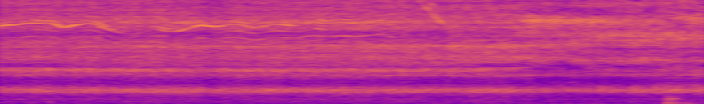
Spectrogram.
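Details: Continuous high-pitched whine of a high-speed dental handpiece with water hiss, diamond bur adjusting the bite on porcelain inlays, onlays and crowns, at the marginal ridge.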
